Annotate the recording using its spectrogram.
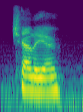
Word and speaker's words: Celio: Celio, is it pronounced? – Celio. Like Celio, cello, okay. But EO.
